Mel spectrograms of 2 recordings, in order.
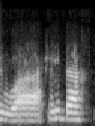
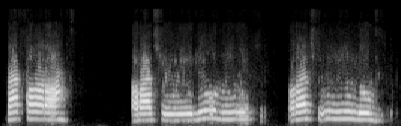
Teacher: گول تا جو ہے اس کو ہائے ساکنہ میں بدلا جاتا ہے، یعنی گول تا جو ہے اس پر وقف کرتے ہوئے ہم نے اس کو تا نہیں پڑھنا بلکہ ہا پڑھنا ہے، اور ہا بھی ساکن حالت میں۔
